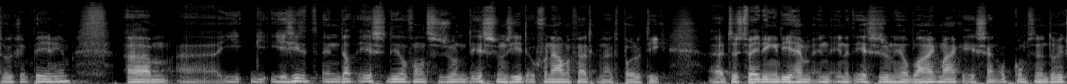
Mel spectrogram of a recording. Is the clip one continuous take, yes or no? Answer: no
